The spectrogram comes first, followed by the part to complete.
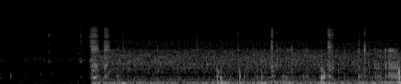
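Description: Hands pushing and rubbing against the plastic glove box liner: a steady scraping rustle with small plastic clicks, starting about a second in.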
